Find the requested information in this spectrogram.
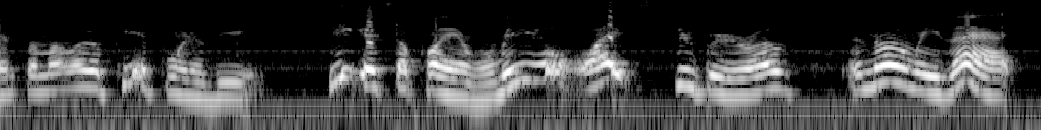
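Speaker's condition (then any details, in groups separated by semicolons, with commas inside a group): Cerebral palsy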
